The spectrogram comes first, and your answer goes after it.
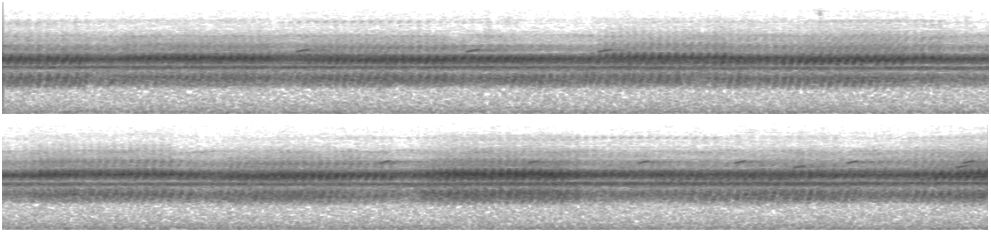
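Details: Frogs calling together in a dense, unbroken chorus of mid-pitched trilling, with brief upward chirps scattered above it and a swell in loudness around eleven seconds.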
